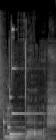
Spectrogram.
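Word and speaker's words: Holbox: year we went to hobash spelled whole box pronounced obash you fly into cancun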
